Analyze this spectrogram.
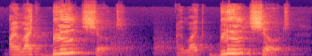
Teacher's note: blue there is the loudest of all the words. So, meaning I like blue shirt, not green shirt or yellow, but blue shirt. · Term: emphatically stressed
